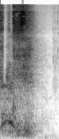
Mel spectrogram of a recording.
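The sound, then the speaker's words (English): A single loud sneeze bursts out sharply with a breathy, hissing spray and cuts off abruptly, leaving quiet afterward. “Bless you.”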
